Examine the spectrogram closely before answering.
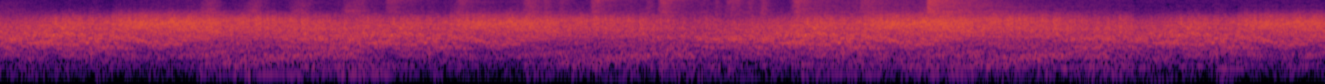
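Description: Jet engines roar loudly and steadily.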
